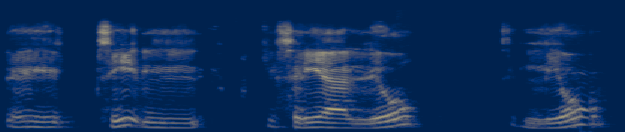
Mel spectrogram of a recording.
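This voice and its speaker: Man, student, hesitant, husky voice, muffled audio. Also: mid-range voice, animated, warm tone. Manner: slow and hesitant. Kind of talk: answering in class.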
